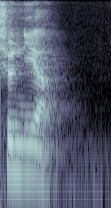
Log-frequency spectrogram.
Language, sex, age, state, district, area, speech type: Manipuri, male, 30-45, Manipur, Imphal West, urban, read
